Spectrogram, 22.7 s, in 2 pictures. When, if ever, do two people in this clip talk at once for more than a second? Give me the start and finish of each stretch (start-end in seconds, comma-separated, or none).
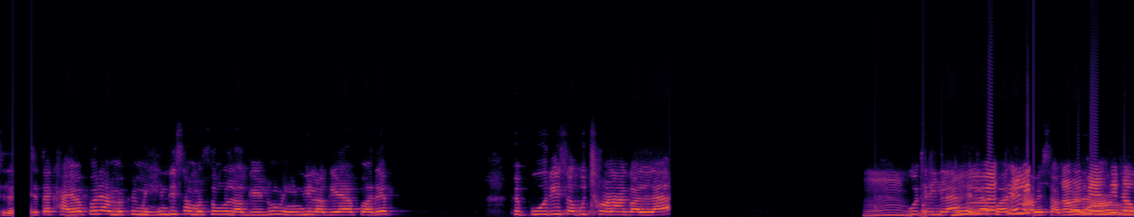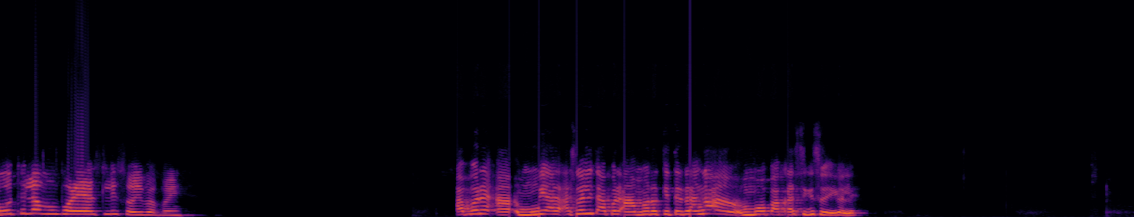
9.1-11.3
